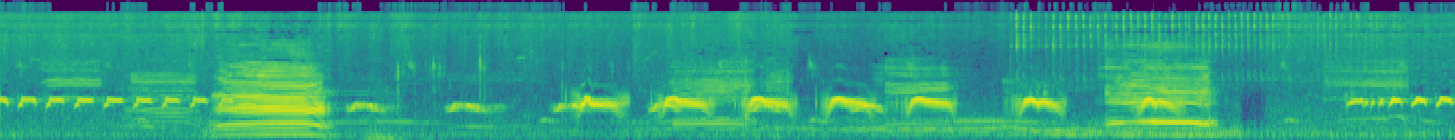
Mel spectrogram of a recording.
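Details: Cattle in a herd bound over the edge of a path through green rice fields; two loud, rich moos rise and fall over a backdrop of repeated short high chirps and faint rural noise.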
